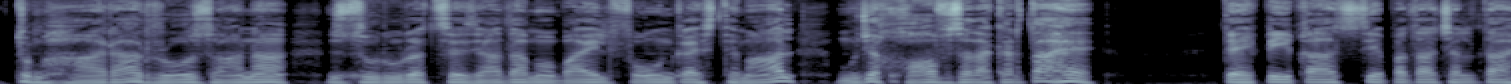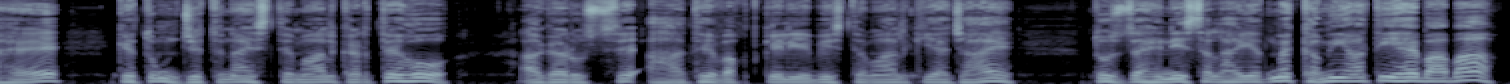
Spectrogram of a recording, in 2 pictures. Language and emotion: Urdu, fearful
